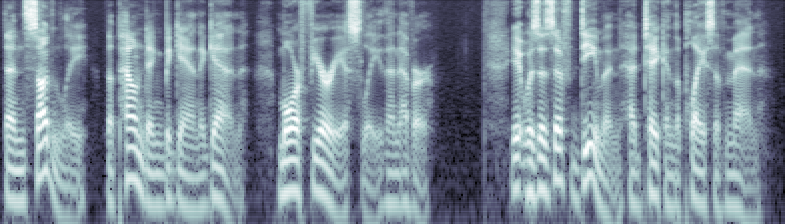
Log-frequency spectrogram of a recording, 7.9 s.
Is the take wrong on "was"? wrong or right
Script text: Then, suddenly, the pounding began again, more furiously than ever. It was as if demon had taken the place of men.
right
